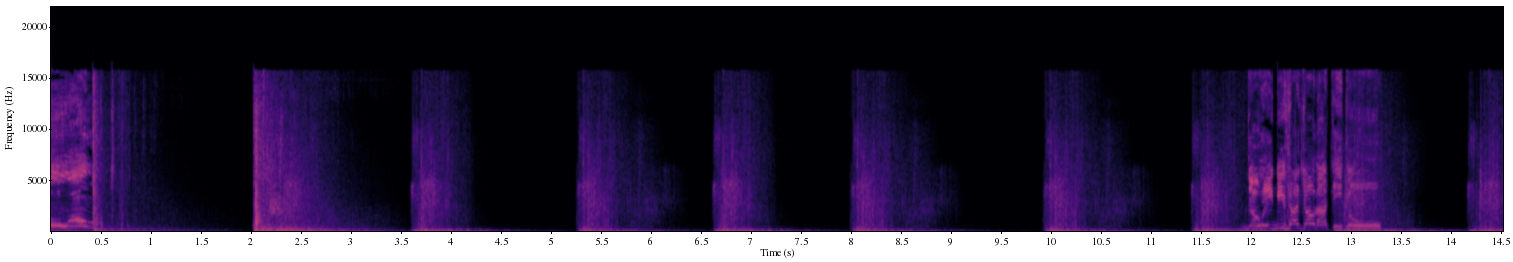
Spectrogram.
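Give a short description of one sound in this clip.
Heavy booming thuds strike again and again, each dying away slowly.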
